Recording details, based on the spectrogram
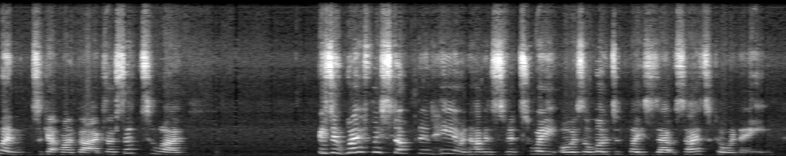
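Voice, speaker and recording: In an English accent, a raised, projected voice with a bright, sharp tone moves at a fairly quick pace. The pitch swings very widely. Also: woman. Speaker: sewing designer. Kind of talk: casual podcast chat.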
